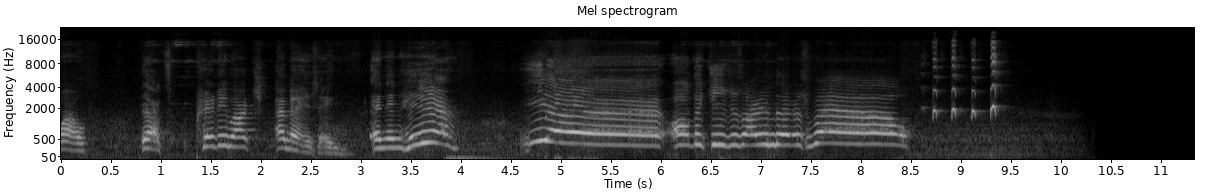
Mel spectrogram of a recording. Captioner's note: squeak squeak squeak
